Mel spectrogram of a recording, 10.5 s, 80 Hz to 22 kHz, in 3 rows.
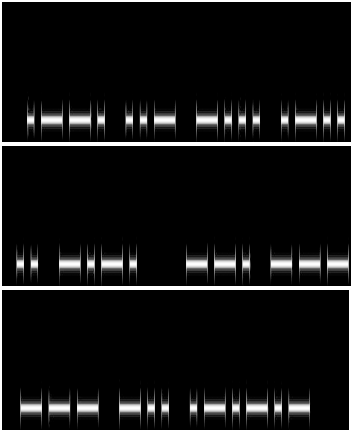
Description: Morse code, heard as a keyed tone, about 17 wpm, 700 Hz. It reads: PUBLIC GOOD.
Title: Sentences from Top 1000 Words - Review Part 3 - 17wpm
